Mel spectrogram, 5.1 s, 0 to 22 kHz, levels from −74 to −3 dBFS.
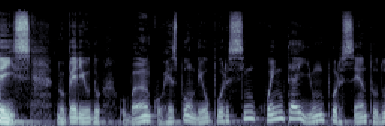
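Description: From 0.28 to 1.21 s the level drops by around 10 dB in 1 dB steps, about ten per second, rather than as a continuous ramp. Each unsmoothed jump leaves a small click, producing zipper noise: a soft ticking riding on the sound during the fade.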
